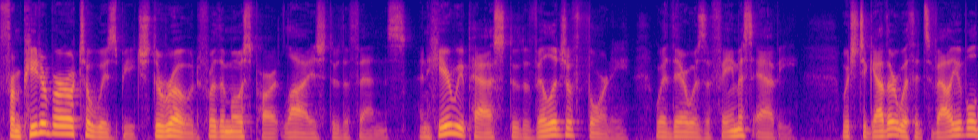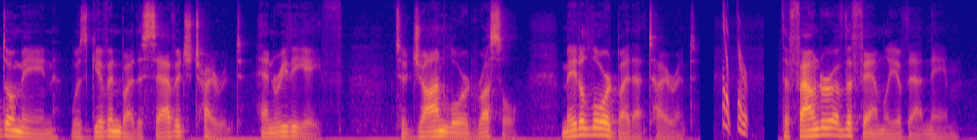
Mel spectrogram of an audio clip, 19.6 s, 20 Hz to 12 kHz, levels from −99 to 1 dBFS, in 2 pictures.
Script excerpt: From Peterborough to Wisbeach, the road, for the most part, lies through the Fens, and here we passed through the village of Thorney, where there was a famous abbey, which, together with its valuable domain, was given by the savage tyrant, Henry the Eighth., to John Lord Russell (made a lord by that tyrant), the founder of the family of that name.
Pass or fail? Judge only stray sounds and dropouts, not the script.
fail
